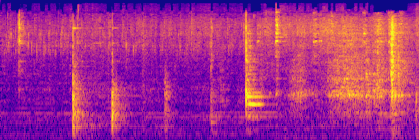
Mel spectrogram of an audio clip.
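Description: Garlic cloves and half a teaspoon of red chili flakes fry in a hot pan, a steady soft sizzle broken by several sharp clinks and scrapes of stirring.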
